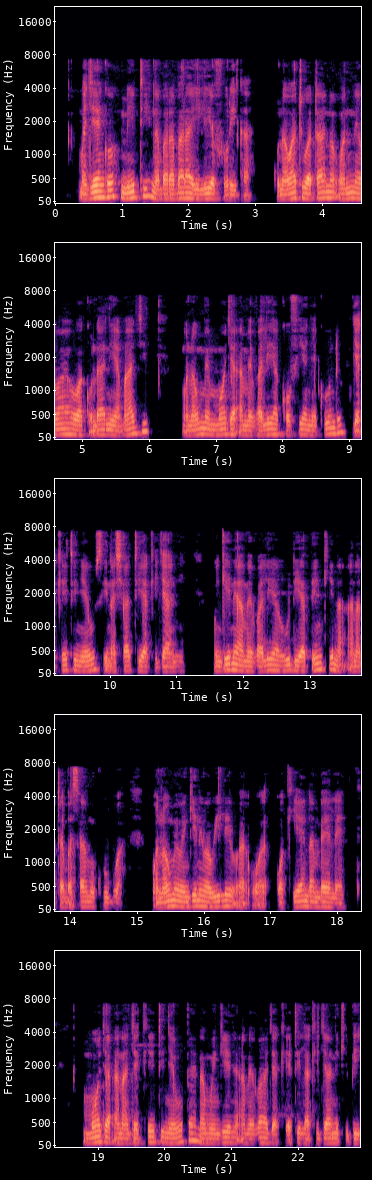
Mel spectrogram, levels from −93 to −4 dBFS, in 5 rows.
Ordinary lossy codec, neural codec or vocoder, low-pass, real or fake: AAC, 48 kbps; none; 7.2 kHz; real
